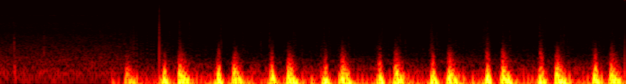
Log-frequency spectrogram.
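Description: Heartbeat sound effect: even, low thuds, about three or four a second, starting about a second and a half in after near silence.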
